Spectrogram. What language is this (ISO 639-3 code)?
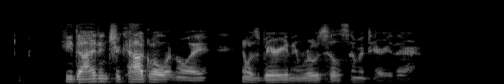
eng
